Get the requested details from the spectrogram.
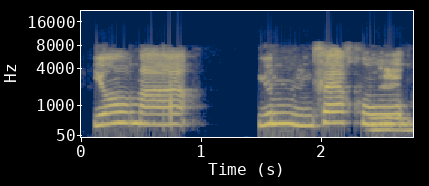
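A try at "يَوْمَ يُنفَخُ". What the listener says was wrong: یوما غلط میم پر زبر ہے زبر کو کھینچنا نہیں ہے یوم ینفخ ینفخ خا کا پیش نہیں کھینچنا ہے زبر زیر پیش کو کھینچنا نہیں ہے یوم ینفخ پوری ینفخو نہیں ینفخ بس ینفخ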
